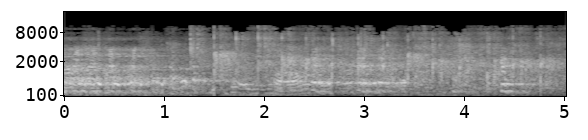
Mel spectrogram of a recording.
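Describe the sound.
A crowd claps loudly and steadily for several seconds, a dense wash of applause mixed with scattered chuckles and murmuring voices.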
